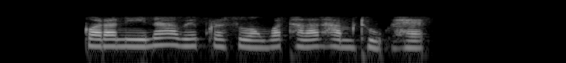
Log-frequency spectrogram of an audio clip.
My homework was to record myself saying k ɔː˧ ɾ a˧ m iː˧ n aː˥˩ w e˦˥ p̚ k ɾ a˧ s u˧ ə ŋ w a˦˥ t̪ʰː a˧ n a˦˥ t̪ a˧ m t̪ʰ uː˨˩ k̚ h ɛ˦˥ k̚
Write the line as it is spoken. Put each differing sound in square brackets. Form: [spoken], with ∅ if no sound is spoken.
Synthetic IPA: k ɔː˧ ɾ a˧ [n] iː˧ n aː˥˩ w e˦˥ p̚ k ɾ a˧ s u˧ ə ŋ w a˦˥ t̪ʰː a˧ n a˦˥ [t̪ʰ] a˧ m t̪ʰ uː˨˩ k̚ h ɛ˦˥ k̚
